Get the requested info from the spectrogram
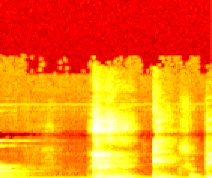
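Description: A man clearing his throat about a second in, in two or three short rough bursts, while the echo of electric piano notes dies away at the start.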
